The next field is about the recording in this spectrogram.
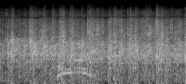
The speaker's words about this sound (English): I hate the applause.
